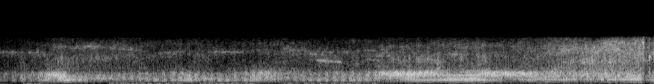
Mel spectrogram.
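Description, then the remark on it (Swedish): A Golf rally car's engine revs hard and rises in pitch as it approaches, growing louder into a sustained, raspy roar near the end. No one speaks. “Och låter som det ska, det gör det också.”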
